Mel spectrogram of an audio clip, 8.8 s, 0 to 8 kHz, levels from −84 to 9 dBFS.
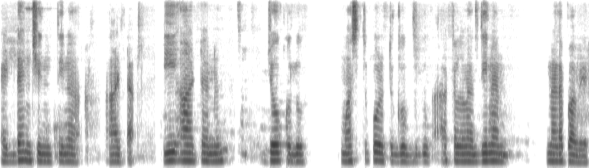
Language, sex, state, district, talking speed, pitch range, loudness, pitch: Tulu, male, Karnataka, Dakshina Kannada, 75 wpm, 130-145 Hz, -24 LUFS, 135 Hz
